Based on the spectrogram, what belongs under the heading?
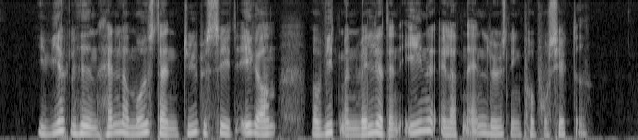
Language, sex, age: Danish, male, 33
